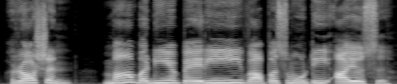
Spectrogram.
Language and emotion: Sindhi, neutral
